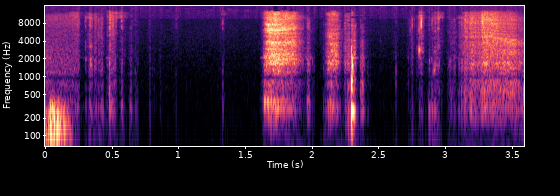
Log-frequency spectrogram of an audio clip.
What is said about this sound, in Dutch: Even een slok water.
